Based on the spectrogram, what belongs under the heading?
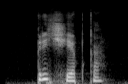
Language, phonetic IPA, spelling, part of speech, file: Russian, [prʲɪˈɕːepkə], прищепка, noun, Ru-прищепка.ogg
- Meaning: clothes peg, clothespin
